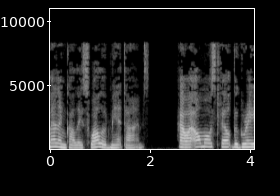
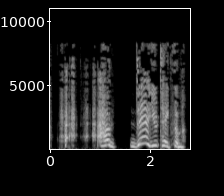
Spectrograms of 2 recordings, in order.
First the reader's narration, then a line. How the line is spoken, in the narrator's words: I shrieked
